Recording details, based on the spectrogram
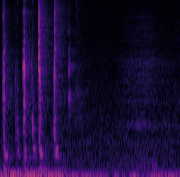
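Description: A quick run of computer keyboard keystrokes, several sharp close clicks in rapid succession that stop after under a second, leaving quiet room tone.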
